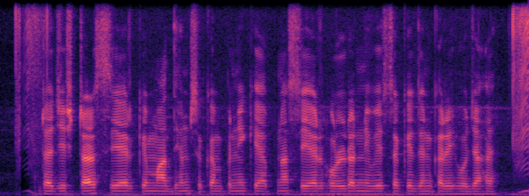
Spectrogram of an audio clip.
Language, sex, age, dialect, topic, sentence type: Magahi, male, 18-24, Central/Standard, banking, statement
